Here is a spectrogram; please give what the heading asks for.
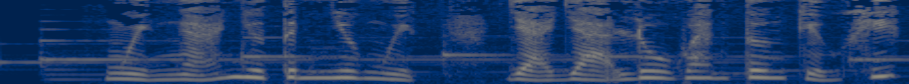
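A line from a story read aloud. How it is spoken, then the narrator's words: Soft gentle woman. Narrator (Vietnamese): nàng cũng nhỏ nhẹ nói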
